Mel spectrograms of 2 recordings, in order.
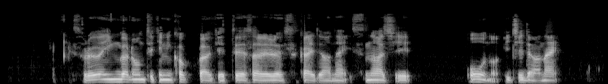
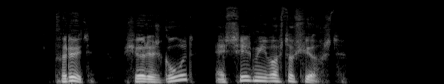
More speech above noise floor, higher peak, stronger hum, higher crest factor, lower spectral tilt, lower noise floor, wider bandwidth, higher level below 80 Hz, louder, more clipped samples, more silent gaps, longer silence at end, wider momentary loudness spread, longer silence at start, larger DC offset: second, 31 dB vs 67 dB; first, 0 dBFS vs -6 dBFS; neither; about the same, 16 dB vs 20 dB; second, -5.5 dB/octave vs -7 dB/octave; second, -47 dBFS vs -89 dBFS; second, 11.5 kHz vs 15.5 kHz; first, -50 dBFS vs -60 dBFS; first, -16 LUFS vs -24 LUFS; neither; neither; second, 0.5 s vs 1.15 s; second, 7 LU vs 10 LU; first, 0.75 s vs 0.55 s; neither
